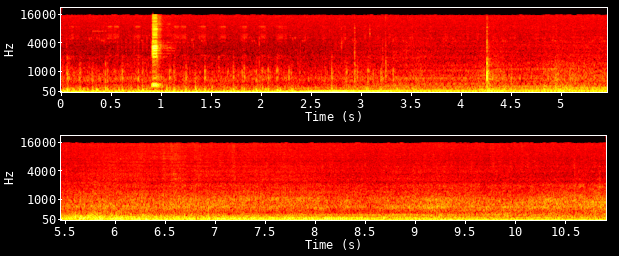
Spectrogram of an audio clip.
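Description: Car engines under load in deep snow, revving up about two and a half seconds in and held at high revs as the stuck Toyota Sprinter Carib wagon is worked free. A sharp click about a second in and another about four seconds in.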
